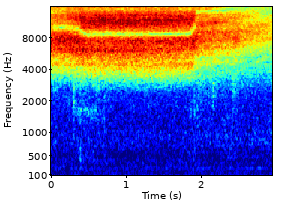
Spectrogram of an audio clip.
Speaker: that's one gallon per hour it was just taking a little bit because there was some air in the line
